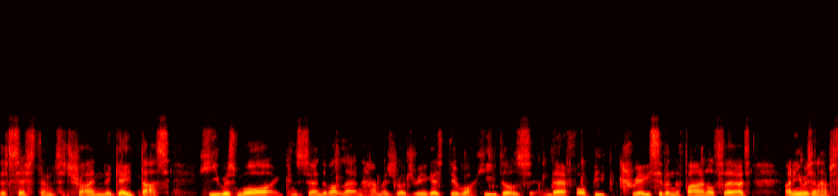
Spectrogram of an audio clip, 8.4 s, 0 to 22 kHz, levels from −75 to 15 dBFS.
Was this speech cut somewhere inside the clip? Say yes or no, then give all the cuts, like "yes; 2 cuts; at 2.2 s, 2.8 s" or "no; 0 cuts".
no; 0 cuts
